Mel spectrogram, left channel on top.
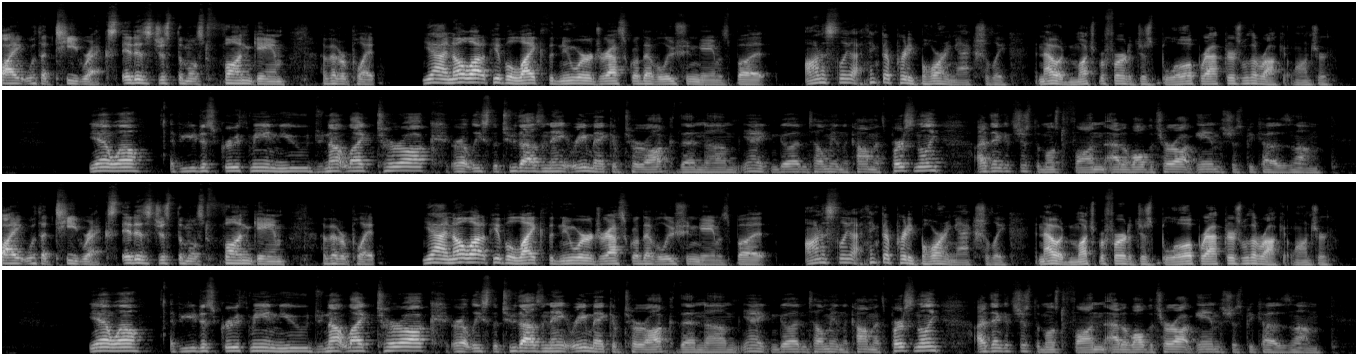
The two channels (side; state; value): both; normal; correlation 0.83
